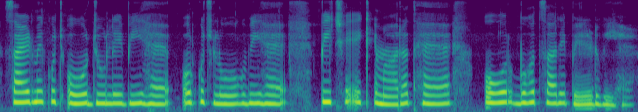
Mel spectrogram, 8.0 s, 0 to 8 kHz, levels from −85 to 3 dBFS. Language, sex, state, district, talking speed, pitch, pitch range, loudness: Hindi, female, Uttar Pradesh, Lalitpur, 165 wpm, 240 Hz, 230-265 Hz, -14 LUFS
